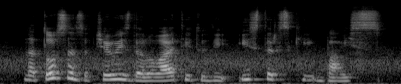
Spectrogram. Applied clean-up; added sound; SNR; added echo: none; Wind; 18 dB; none.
